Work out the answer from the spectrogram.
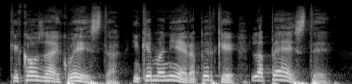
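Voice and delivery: high-pitched, startled bursts; shocked, disjointed exclamations; astonished questioning. A narrator's reading. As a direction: fire off bewildered questions. Lucia stunned at seeing Renzo.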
